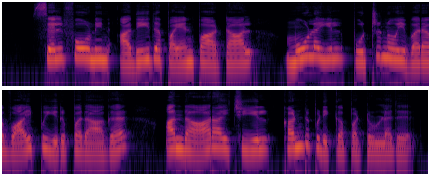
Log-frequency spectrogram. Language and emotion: Tamil, neutral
